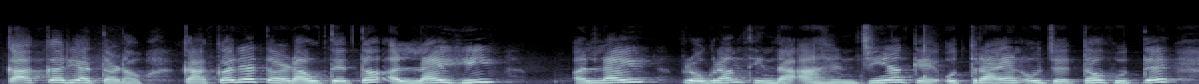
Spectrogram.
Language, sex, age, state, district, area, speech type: Sindhi, female, 18-30, Gujarat, Junagadh, rural, spontaneous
